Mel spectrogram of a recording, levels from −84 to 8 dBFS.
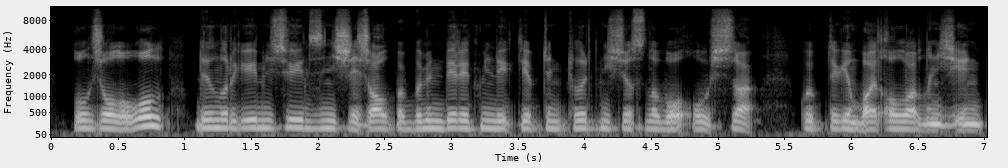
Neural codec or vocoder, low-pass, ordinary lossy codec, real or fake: autoencoder, 22.05 kHz, a latent of 192 numbers a frame, VITS, trained on many speakers; none; none; fake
